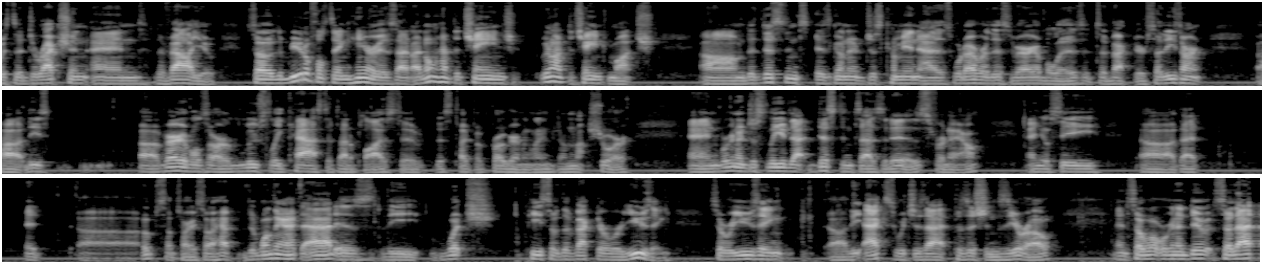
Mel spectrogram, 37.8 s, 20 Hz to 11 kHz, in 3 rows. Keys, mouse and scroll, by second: 3.6 click, 7.4 click, 9.7 click, 11.4 click, 12.9-13.9 drag, 14.5 click, 15.3 click, 16.3 click, 18.7 click, 19.8 click, 22.8 F5, 25.8 click, 27.2 click, 28.6 [, 28.9 0, 30.3 ], 31.7 F5, 32.8 Left, 33.5 Right, 33.7 Left, 36.0 Right.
